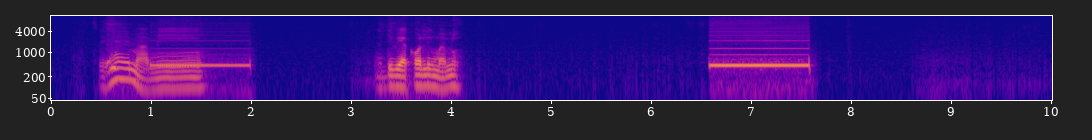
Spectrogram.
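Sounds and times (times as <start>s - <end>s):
phone ringback beep: 1.0s - 2.1s, 6.6s - 7.6s.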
